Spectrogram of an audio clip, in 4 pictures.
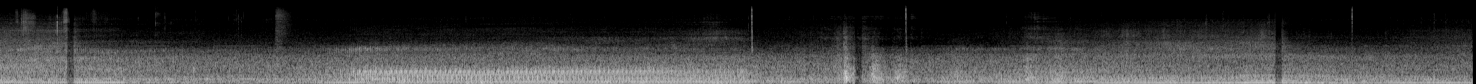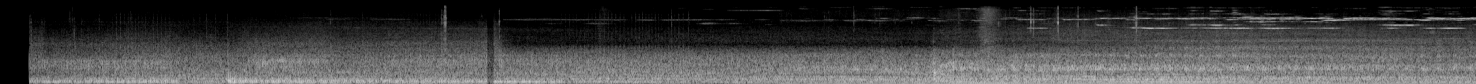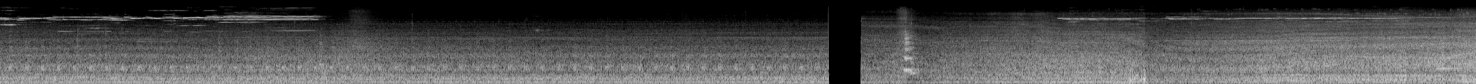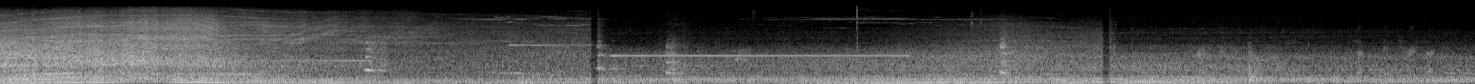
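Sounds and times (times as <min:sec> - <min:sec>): fire truck diesel engines passing: 0:00.0 - 0:59.0.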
